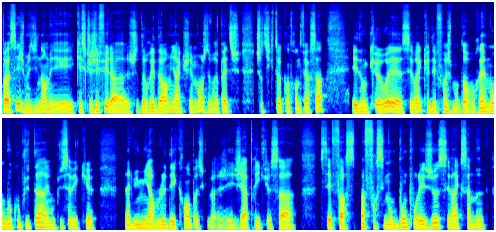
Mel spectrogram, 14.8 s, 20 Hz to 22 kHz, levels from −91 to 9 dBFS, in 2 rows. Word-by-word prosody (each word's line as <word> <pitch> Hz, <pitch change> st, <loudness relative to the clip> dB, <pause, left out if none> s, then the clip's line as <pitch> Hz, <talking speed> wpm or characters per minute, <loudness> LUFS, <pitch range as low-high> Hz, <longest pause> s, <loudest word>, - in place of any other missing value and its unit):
passer, 135 Hz, +9 st, +5 dB
je 135 Hz, -, -2 dB
me 120 Hz, -, 0 dB
dis: 110 Hz, 0 st, -4 dB
«Non 135 Hz, +1 st, +2 dB
mais, 100 Hz, -2 st, 0 dB
qu'est-ce 125 Hz, +2 st, -3 dB
que 135 Hz, -, 0 dB
j'ai 135 Hz, +2 st, +1 dB
fait 150 Hz, +3 st, +2 dB
là? 105 Hz, -4 st, +4 dB
Heu, -, -, -1 dB
je 100 Hz, +1 st, -8 dB
devrais 115 Hz, +2 st, +1 dB
dormir 125 Hz, +3 st, +3 dB
actuellement, 120 Hz, +5 st, -2 dB
je 135 Hz, -, -5 dB
devrais 110 Hz, -2 st, -3 dB
pas -, -, +3 dB
être -, -, -3 dB
su -, -, -6 dB, 0.2 s
sur -, -, -6 dB
TikTok 135 Hz, -1 st, -3 dB
en 120 Hz, -, -2 dB
train 110 Hz, -1 st, -5 dB
de -, -, -5 dB
faire 100 Hz, -1 st, -1 dB
ça» 165 Hz, +6 st, +1 dB, 0.4 s
et 120 Hz, 0 st, +4 dB
donc, 120 Hz, +1 st, -2 dB
heu, 120 Hz, -, +5 dB
ouais, 130 Hz, -2 st, +6 dB
heu, -, -, +1 dB
c'est 115 Hz, -, -3 dB
vrai 140 Hz, +2 st, +2 dB
que 125 Hz, -, -1 dB
des 110 Hz, -1 st, -1 dB
fois 145 Hz, +8 st, -1 dB
je 130 Hz, -, -3 dB
m'endors 110 Hz, 0 st, 0 dB
vraiment 125 Hz, +6 st, +3 dB
beaucoup 130 Hz, 0 st, -1 dB
plus 120 Hz, -1 st, -6 dB
tard 150 Hz, +1 st, +5 dB
et 120 Hz, -, -1 dB
en 105 Hz, -, -5 dB
plus 120 Hz, +1 st, -6 dB
avec, 105 Hz, 0 st, -4 dB
heu, 105 Hz, -1 st, 0 dB, 0.5 s
la 100 Hz, -, +3 dB
lumière 115 Hz, +2 st, +2 dB
bleue 115 Hz, 0 st, +1 dB
d'écran, 115 Hz, +4 st, 0 dB
parce -, -, -6 dB
que, -, -, -14 dB
bah, -, -, -5 dB
j'ai 100 Hz, -1 st, -6 dB
j'ai 105 Hz, +2 st, -1 dB
appris 100 Hz, +4 st, 0 dB
que 115 Hz, -, -7 dB
ça, 105 Hz, -3 st, +1 dB, 0.4 s
c'est 100 Hz, -, 0 dB
force 125 Hz, -1 st, +2 dB
c'est -, -, -15 dB
pas 135 Hz, -, +4 dB
forcément 125 Hz, -3 st, -2 dB
bon 135 Hz, +5 st, +2 dB
pour 130 Hz, -1 st, -3 dB
les 120 Hz, +2 st, +2 dB
yeux, 145 Hz, -, +4 dB
c'est 140 Hz, -7 st, -2 dB
vrai 105 Hz, +2 st, +2 dB
que -, -, -6 dB
ça 105 Hz, -, -2 dB
me 100 Hz, 0 st, -3 dB
120 Hz, 305 wpm, -23 LUFS, 105-130 Hz, 0.5 s, ouais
